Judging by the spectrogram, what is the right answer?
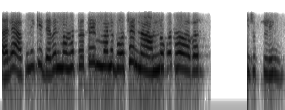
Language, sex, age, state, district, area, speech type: Bengali, female, 30-45, West Bengal, Purulia, urban, conversation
